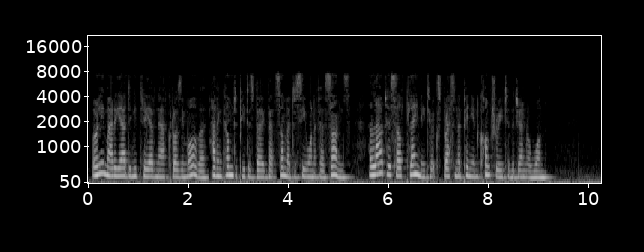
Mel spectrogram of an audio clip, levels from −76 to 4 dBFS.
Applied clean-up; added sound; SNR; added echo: none; none; none; none.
